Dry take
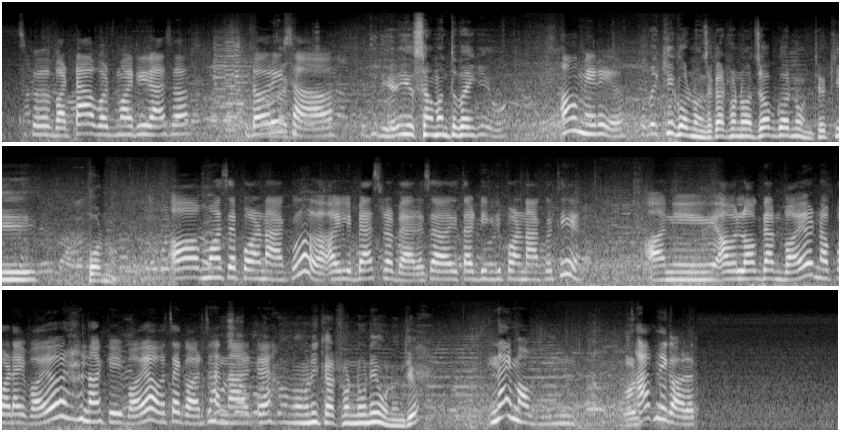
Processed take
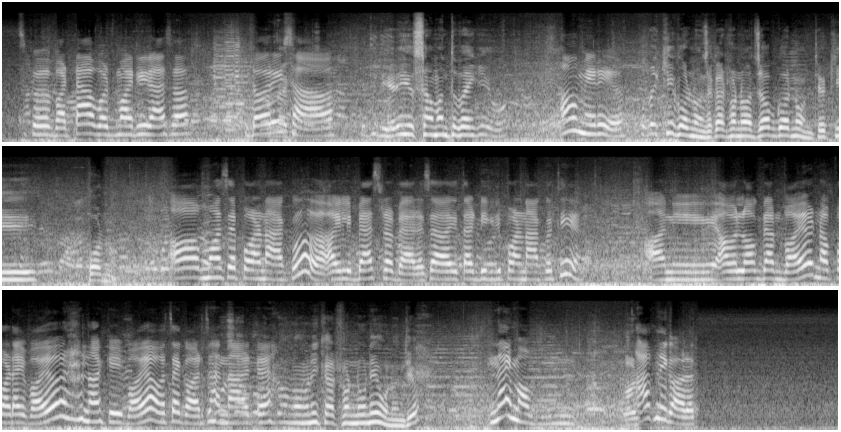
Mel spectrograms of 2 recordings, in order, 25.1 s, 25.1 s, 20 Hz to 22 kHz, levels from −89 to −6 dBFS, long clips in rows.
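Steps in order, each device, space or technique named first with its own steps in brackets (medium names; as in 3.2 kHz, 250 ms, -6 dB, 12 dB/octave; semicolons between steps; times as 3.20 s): car stereo with a boomy subwoofer (resonant low shelf 110 Hz +12.5 dB, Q 1.5; peak limiter -11.5 dBFS, peak gain reduction 10 dB); trim +6.5 dB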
